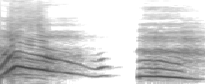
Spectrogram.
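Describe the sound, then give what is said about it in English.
Two loud, theatrical gasps, each a voiced, drawn-out intake sliding down in pitch, separated by a brief pause. “Oh, the gasp. Clutch your pearls.”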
